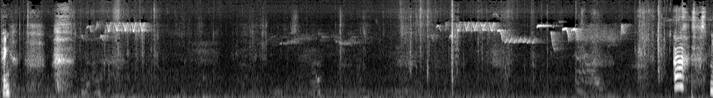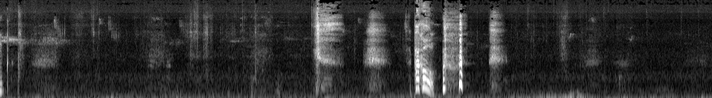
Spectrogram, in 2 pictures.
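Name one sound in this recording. Boots squelch and slosh through thick mud.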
